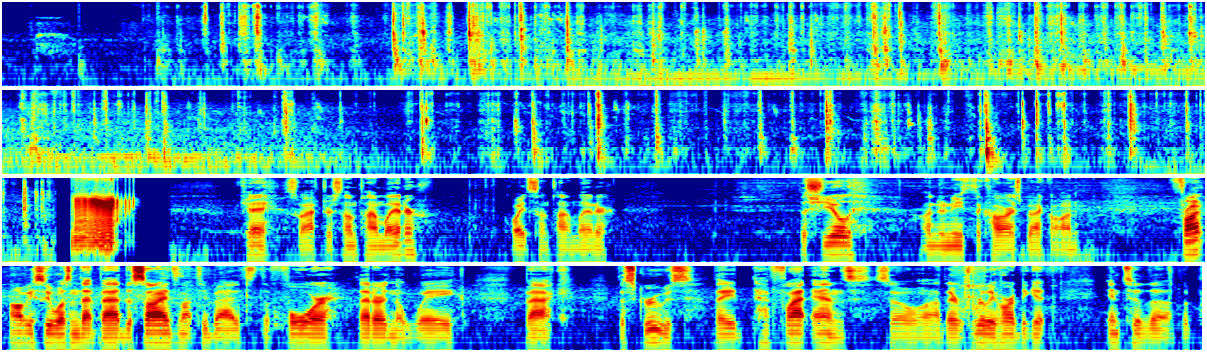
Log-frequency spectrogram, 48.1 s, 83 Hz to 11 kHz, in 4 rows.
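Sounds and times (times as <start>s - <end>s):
hand tools clicking on plastic: 0.7s - 24.6s.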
